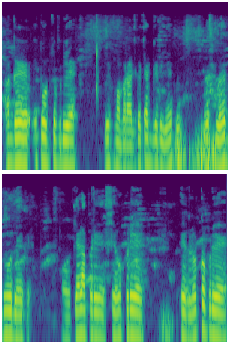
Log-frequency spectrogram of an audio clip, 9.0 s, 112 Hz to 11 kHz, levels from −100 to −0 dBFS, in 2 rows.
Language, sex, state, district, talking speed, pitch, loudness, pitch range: Rajasthani, male, Rajasthan, Churu, 105 wpm, 130 Hz, -17 LUFS, 125-135 Hz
